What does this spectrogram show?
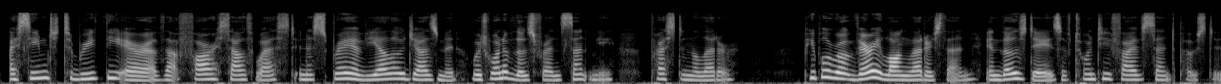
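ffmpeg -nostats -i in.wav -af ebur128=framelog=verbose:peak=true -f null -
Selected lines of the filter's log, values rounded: Integrated loudness:
  I:         -19.9 LUFS
  Threshold: -30.3 LUFS
Loudness range:
  LRA:         4.5 LU
  Threshold: -40.1 LUFS
  LRA low:   -22.7 LUFS
  LRA high:  -18.2 LUFS
True peak:
  Peak:       -2.6 dBFS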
